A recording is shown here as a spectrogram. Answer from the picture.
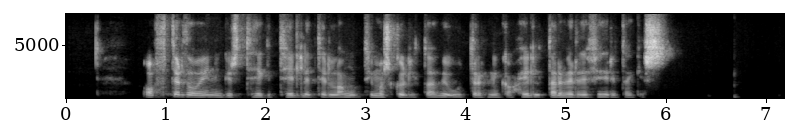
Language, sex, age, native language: Icelandic, male, 30-39, Icelandic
